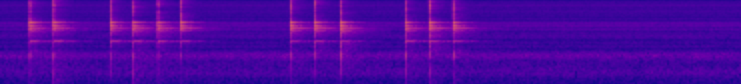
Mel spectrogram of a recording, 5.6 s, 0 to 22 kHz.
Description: Tap code, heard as taps on glass, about 6 knocks a second, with room echo. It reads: IN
